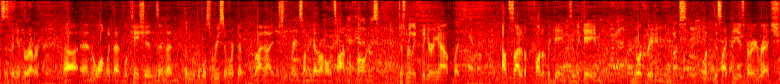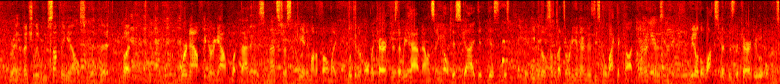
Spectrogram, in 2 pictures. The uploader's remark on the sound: LIVE from SDCC '23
